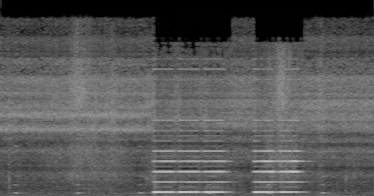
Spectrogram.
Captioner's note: medical machine beeping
